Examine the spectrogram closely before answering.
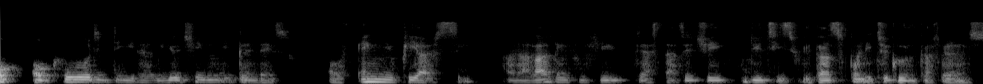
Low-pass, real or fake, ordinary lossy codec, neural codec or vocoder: none; fake; none; codec, 16 kHz, 1.1 kbps, Voila-Tokenizer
